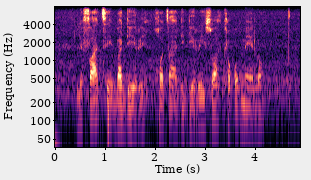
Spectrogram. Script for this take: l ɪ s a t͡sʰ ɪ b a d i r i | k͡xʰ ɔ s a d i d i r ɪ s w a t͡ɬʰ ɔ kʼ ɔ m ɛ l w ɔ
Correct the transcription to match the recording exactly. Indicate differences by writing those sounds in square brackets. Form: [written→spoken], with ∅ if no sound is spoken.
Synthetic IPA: l ɪ [s→f] a t͡sʰ ɪ b a d i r i | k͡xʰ ɔ [s→t͡s] a d i d i r [ɪ→i] s w a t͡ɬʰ ɔ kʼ ɔ m [ɛ→ɛː] l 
